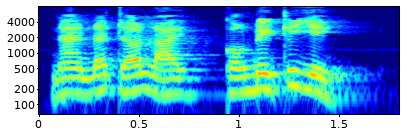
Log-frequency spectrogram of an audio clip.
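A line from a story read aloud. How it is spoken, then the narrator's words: Tense, angry. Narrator (Vietnamese): Trong lòng La Vĩnh Sanh căng thẳng, tức giận nói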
